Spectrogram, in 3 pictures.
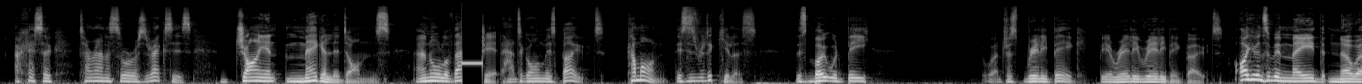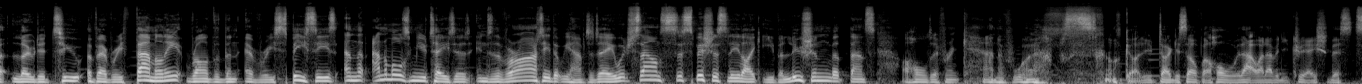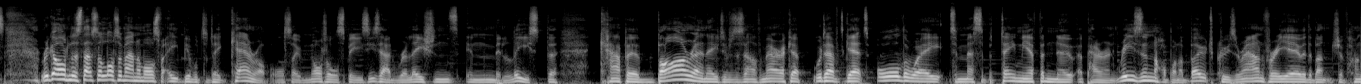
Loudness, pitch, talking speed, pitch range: -19 LUFS, 130 Hz, 210 wpm, 110-160 Hz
